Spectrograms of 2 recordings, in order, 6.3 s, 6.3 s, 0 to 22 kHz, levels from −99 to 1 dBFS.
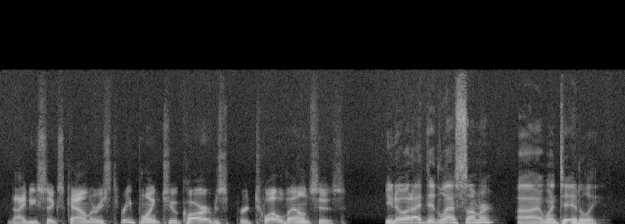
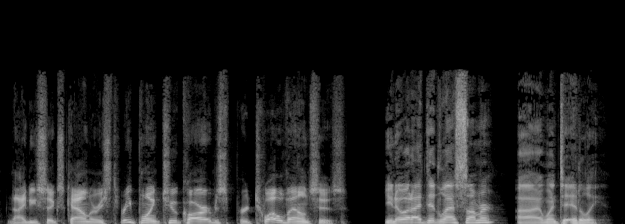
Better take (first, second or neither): second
